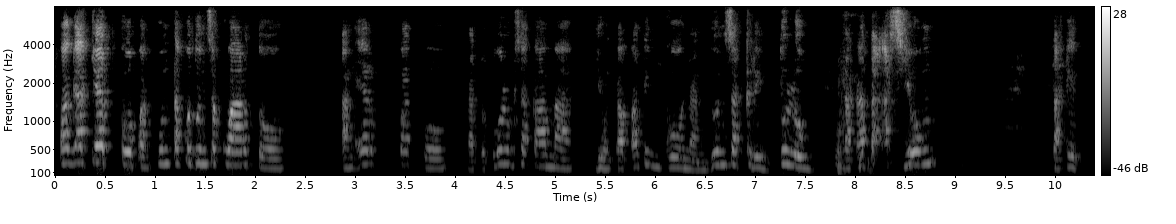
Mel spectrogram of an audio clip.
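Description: High husky man, excitable. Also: unhurried, lo-fi sound. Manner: excitable, breaks into shouts at climaxes. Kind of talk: casual storytelling chat.

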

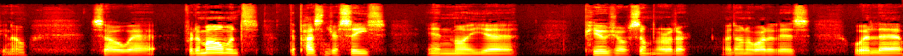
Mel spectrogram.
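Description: A man's voice: fairly low pitch, creaky, dry recording. An Irish man hosting a solo podcast in a casual, rambling, hesitant way, recorded inside a car. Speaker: podcast host. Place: inside a parked car, in the passenger seat.

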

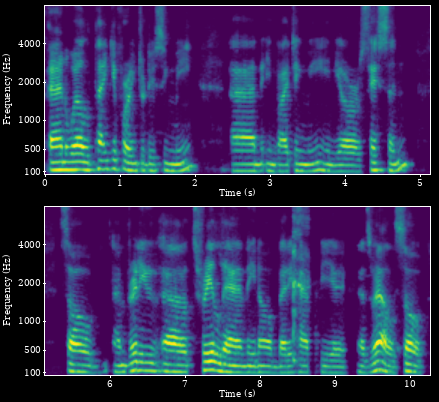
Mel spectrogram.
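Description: A man from Nepal in his thirties, a doctoral student guesting on a podcast over a video call, talking haltingly with many fillers while he searches for words. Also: medium pitch, darkish tone. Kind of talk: casual podcast interview.

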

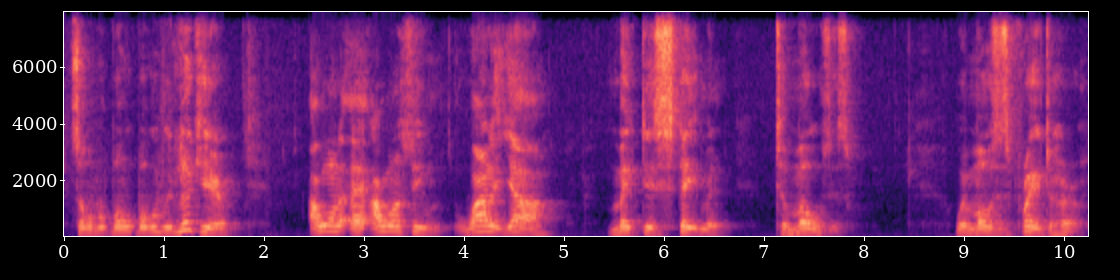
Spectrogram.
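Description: A man's voice: fairly high pitch, slow pace, long pauses, a little mellow. A man giving an earnest, explanatory Bible teaching, using Hebrew names. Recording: echoey room.

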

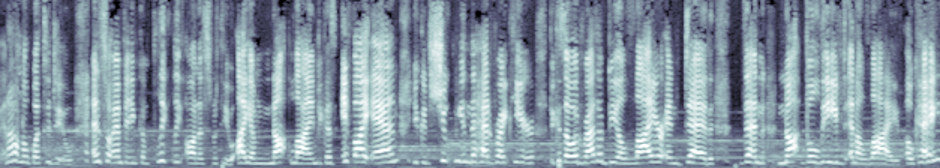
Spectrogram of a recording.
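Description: A woman's voice: high voice, moderate pace, a bit bright, soft background music. A woman playing a scared, desperate teenage girl who pleads raw and swears. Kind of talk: tabletop role-play.

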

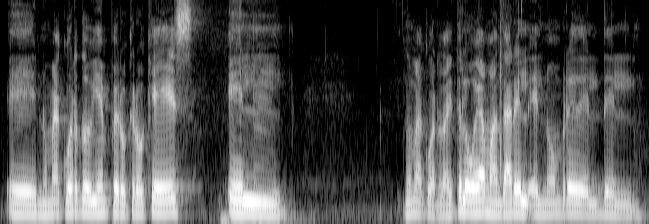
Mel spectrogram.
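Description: A man's voice: a little high, level tone, moderate pace, dark tone. A man, a pastor telling his testimony in earnest, casual conversation with many restarts. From Nicaragua. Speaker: pastor, podcast guest.

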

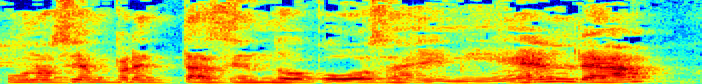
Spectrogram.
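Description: Una mujer con acento puertorriqueño que conduce la charla en tono bromista y malhablado. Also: female voice, mid-range voice, normal speed, a crowd in the background. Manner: joking, swears freely. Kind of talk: casual family chat. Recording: roomy room echo.

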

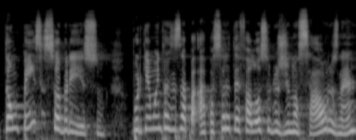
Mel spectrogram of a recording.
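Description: Quick, high-voiced woman preaching. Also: animated. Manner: earnest, coaxing, acts out quoted lines. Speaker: minister speaking to church leaders. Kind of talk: sermon.

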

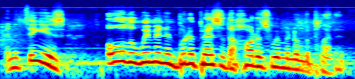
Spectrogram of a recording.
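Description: A man hosting a casual chat, animated and crude, firing off quick questions and jokes. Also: high-pitched, in a large hall, noisy background. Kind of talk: casual banter.

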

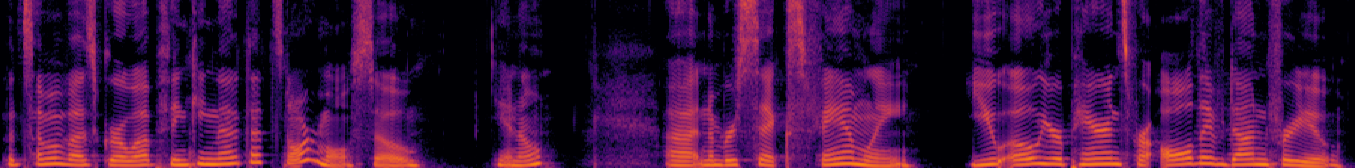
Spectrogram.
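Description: A woman co-hosting a casual faith-based discussion, talking conversationally with fillers and quick asides. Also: on the high side, creaky, a little mellow, no room sound, clean studio sound. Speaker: podcast co-host.

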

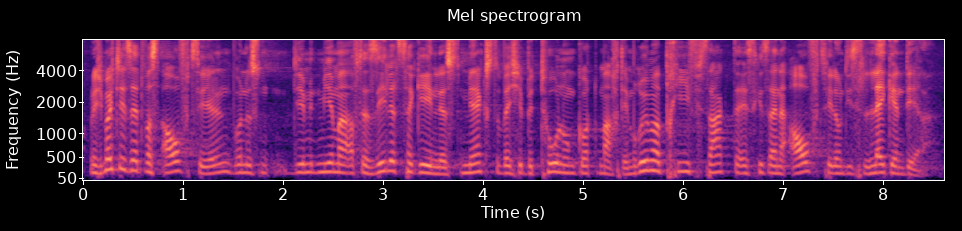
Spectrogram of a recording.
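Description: A man's voice: fairly high pitch, brisk, hardly any pauses. Emphatic preacher man in a reverberant hall. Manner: emphatic, swings from loud declaiming to hushed intimacy. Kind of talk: sermon.

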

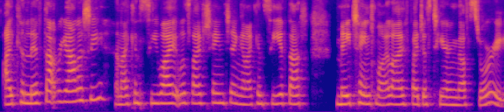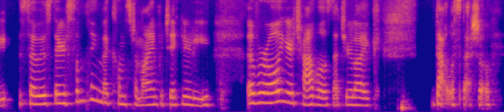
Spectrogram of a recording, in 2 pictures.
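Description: A woman's voice: on the high side, fairly quick, warm tone. A woman hosting a podcast, a trainee therapist, talking in a reflective, rambling way with many restarts. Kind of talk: casual podcast chat. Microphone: video call.

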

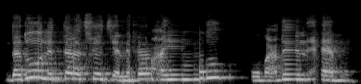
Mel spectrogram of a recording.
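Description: Egyptian male church teacher, high voice, quick, earnest Q&A explainer. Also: lively intonation. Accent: Egyptian Arabic. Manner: earnest, explanatory, full of rhetorical questions. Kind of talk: answering audience questions in a talk.

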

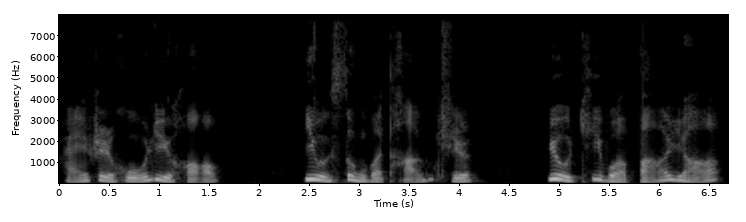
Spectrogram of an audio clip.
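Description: A man's voice: medium pitch, expressive, drawn-out words, dark tone, breathy edge, dry recording, muffled recording, heavily acted. A man voicing a greedy, gullible big male tiger in a children's story, whiny and naive. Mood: grateful.

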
